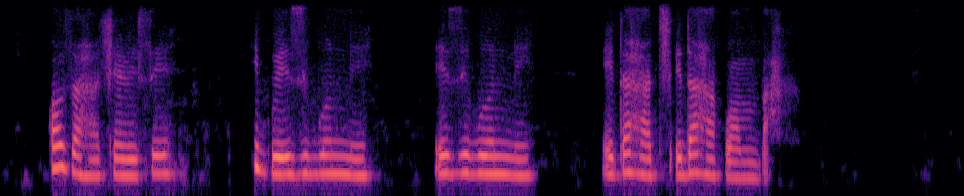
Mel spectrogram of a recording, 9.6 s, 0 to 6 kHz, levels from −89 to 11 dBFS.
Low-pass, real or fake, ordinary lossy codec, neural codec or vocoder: 5.4 kHz; real; Opus, 16 kbps; none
